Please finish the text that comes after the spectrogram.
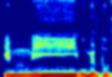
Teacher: Inni umirtu sama-sama dibaca empat harokat, disukunkan ianya.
